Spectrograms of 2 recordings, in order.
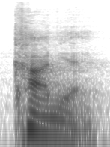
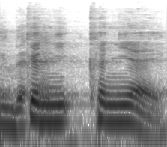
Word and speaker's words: Kanye: Between the A and the N. It's like Kanye. Yeah. Kanye. It's a completely different way, which then I was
